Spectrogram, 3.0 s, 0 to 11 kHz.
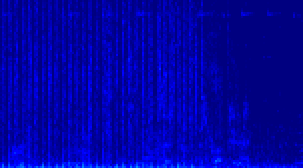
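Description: Rapid automatic gunfire in The Division 2 rattles in a fast, even burst for about two seconds, then breaks off into scattered noisy action with a voice speaking over it.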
